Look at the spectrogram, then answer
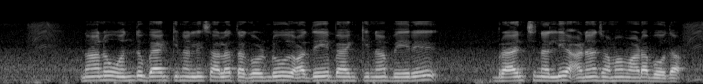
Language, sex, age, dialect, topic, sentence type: Kannada, male, 18-24, Central, banking, question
